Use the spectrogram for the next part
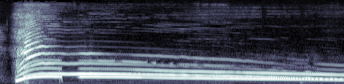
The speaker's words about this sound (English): Howl! Wow. That cat was, my cat over here was howling.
